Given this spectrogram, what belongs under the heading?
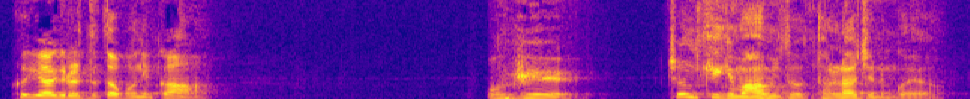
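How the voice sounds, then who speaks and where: A man preaching a sermon as pastor, telling a story with lively, acted-out quotes and rhetorical questions to the congregation. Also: mid-range voice, brisk, in a large hall. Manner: animated storytelling, acting out quoted voices. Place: church.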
